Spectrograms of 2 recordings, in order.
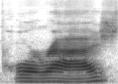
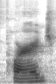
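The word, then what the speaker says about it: Pourage: posse line and guys it is pronounced porrage like garage i love when everybody says porridge posse paints but they don't get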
